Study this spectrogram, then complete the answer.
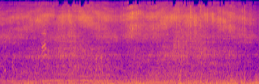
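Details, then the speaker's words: Briggs & Stratton Quantum engine on a Clipper lawn mower after spark plug work (previously wouldn't keep running after winter): steady drone holding speed cutting grass, no misses or surging; normal running under load. "there Run's perfect so that was a bricks and ston Quantum engine on the Clipper lawn mow yeah"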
